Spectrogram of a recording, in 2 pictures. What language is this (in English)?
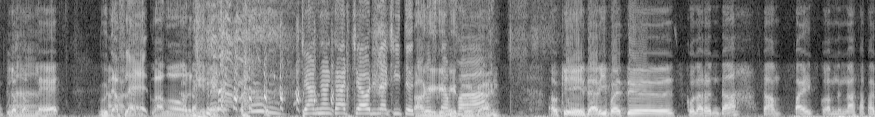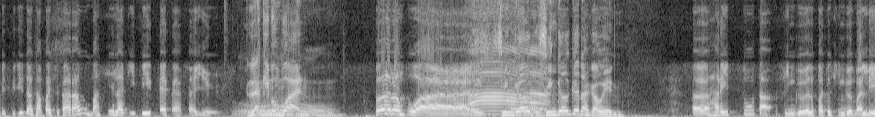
Malay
